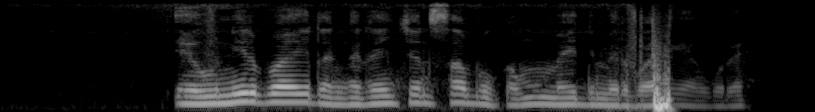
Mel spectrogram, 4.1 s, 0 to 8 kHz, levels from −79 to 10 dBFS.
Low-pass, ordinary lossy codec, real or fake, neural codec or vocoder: 7.2 kHz; none; real; none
